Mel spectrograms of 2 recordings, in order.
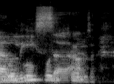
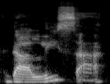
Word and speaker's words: Delisa: Delisa. I have to pronounce her name right. Delisa. Because I've been pronouncing her name wrong for the longest.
